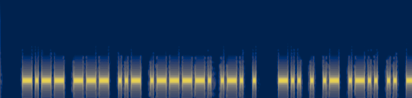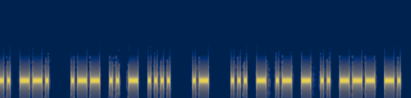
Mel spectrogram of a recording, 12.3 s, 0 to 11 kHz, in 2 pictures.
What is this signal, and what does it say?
Morse code, heard as a keyed tone, about 25 wpm, 600 Hz. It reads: YOU'RE DEALING WITH A STATION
